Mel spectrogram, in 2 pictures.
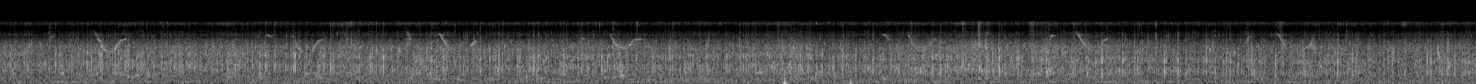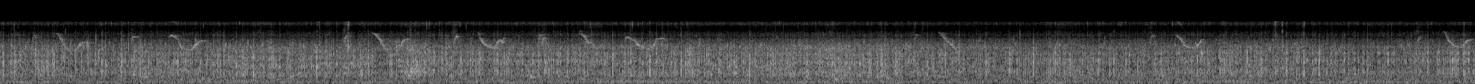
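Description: Muddy runoff water rushing and splashing steadily into a fine mesh fishing net set across a shallow channel. Many short, faint, high chirps come and go above the water.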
